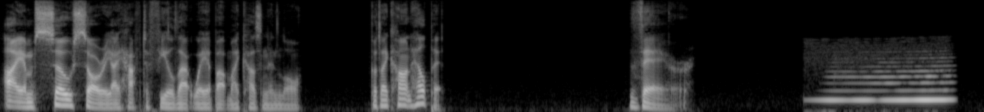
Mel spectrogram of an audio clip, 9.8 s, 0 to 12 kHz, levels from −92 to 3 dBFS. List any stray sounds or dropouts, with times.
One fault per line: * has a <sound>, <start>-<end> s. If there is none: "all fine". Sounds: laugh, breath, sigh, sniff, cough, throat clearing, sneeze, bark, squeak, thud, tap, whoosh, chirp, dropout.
* has a squeak, 8.0-9.6 s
